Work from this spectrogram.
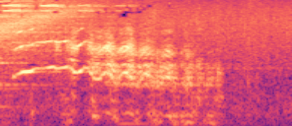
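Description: Epona, the horse from the Zelda: Tears of the Kingdom video game, lets out a single clear whinny, rising and wavering for over a second before trailing off, close and fairly loud with no one talking.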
